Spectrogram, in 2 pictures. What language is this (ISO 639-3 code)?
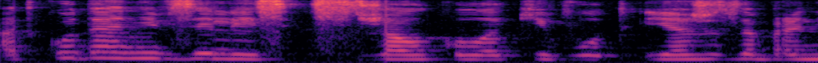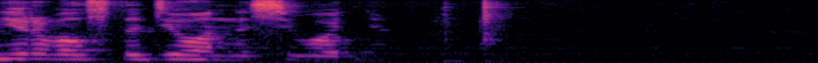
rus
